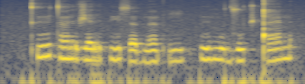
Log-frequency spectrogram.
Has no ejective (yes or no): no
